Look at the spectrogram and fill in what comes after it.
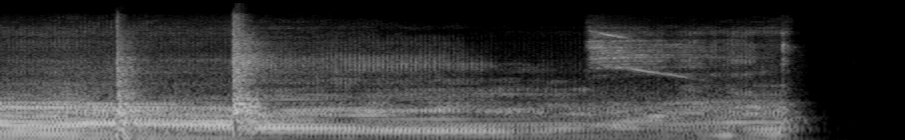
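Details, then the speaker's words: Home suction machine with a blue-lid, internal-filter canister, patient tubing end covered, being seal-tested. Steady droning motor hum with two sharp pops, then shutoff. The two pops indicate a good seal and optimal suction pressure. "those two pops indicate that you have a good seal and your suction pressures will be optimal"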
